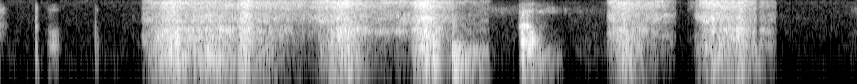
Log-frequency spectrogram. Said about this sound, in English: Oh yeah, my campfire's going really nicely.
